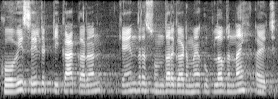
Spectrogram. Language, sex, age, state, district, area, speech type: Maithili, male, 18-30, Bihar, Supaul, rural, read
